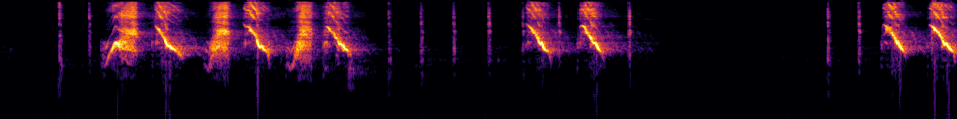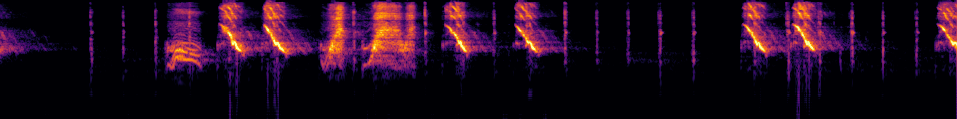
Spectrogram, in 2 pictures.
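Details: Greater green leafbird from Malinau singing in rapid bursts of sharp, downward-sweeping whistles, often paired, with short pauses between clusters of notes.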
